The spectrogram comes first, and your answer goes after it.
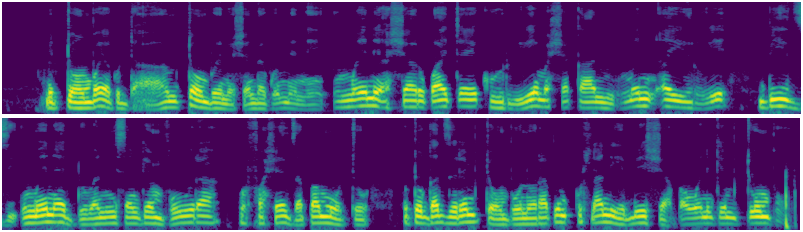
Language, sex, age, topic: Ndau, male, 18-24, health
